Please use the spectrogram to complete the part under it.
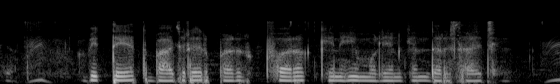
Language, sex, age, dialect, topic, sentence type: Magahi, female, 18-24, Northeastern/Surjapuri, banking, statement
